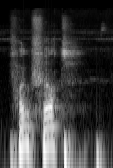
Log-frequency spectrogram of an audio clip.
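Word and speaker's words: Frankfurt: de la boucherie et comment tu prononces Frankfort avec l'accent allemand Fred Frankfort ok cool cool voilà le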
